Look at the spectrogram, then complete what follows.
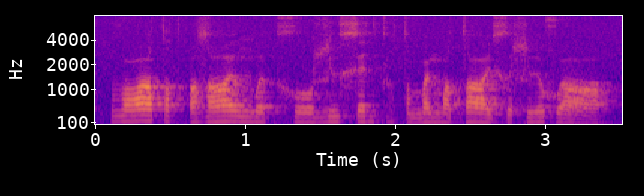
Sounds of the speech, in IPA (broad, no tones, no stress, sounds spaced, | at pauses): ðˤ oː tˤ o tˤ ʔ o zˤ ɜː ŋʷ ɜː k x oː ɮ ɨ x ɛ d k ɔ̤ tˤ ʏ m ʏ m o tˤ ɨː ɪ̯ x ə ɬ ɨ ɪ̯ χʷ ɑː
